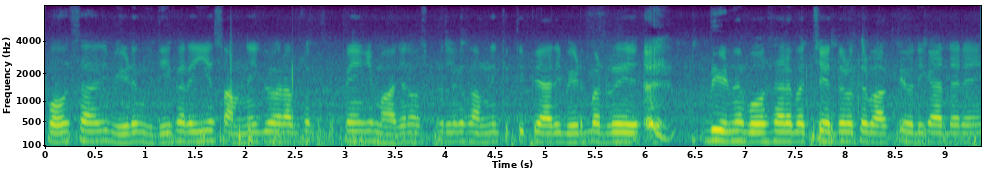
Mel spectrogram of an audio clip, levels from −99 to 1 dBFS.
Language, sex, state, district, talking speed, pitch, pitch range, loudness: Hindi, male, Madhya Pradesh, Dhar, 205 wpm, 150 Hz, 145-155 Hz, -16 LUFS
